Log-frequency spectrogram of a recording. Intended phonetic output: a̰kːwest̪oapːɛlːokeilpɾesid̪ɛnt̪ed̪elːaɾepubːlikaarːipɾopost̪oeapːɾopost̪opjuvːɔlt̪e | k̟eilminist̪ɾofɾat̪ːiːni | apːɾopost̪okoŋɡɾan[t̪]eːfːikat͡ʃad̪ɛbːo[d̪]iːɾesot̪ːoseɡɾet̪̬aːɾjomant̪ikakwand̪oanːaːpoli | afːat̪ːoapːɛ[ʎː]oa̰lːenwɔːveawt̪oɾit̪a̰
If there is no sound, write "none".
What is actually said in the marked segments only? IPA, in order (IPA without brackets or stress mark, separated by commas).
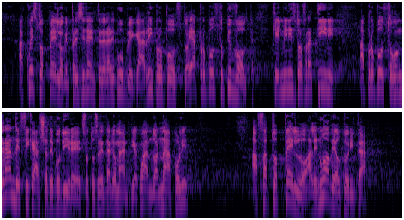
d̪, d̪, lː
